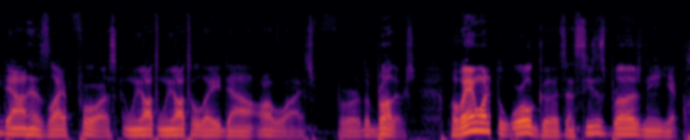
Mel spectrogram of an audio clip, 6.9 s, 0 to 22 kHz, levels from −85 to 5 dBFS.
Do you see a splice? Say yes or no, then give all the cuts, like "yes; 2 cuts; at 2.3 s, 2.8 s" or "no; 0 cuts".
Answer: yes; 2 cuts; at 1.6 s, 4.9 s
